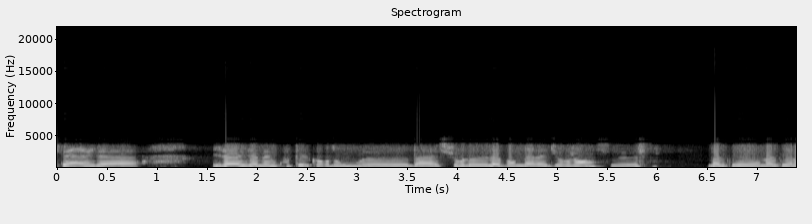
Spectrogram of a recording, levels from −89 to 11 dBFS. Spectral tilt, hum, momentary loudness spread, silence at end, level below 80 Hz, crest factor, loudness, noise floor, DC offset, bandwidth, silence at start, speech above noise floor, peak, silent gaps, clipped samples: -9.5 dB/octave; none; 9 LU; 0 s; -76 dBFS; 18 dB; -24 LUFS; -46 dBFS; under 0.1%; 3.9 kHz; 0.05 s; 22 dB; -8 dBFS; none; under 0.1%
